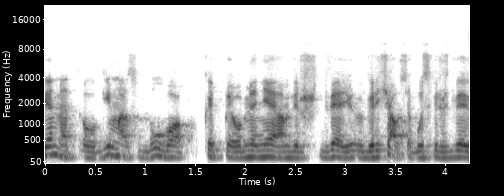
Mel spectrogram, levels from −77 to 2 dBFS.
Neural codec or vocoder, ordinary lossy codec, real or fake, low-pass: none; Opus, 16 kbps; real; 7.2 kHz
